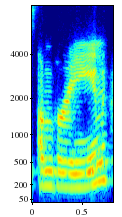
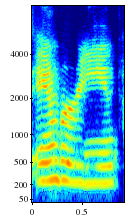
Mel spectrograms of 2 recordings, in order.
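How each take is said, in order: First: Umberine, first vowel as in "up"; alternative pronunciation. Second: Said in the usual way. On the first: Shown as a demonstration. Speaker showing another way her name is said, alternative pronunciation. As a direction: say Umberine with an opening "um" sound. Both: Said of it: "It's also pronounced as".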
